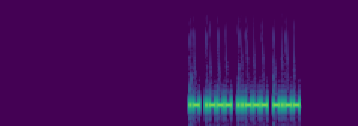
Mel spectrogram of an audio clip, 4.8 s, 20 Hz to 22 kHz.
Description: Morse code, heard as a keyed tone, about 43 wpm, 700 Hz. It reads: AJ2Y
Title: USA Call Signs - 4 Characters - Repeated 3x - 45wpm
